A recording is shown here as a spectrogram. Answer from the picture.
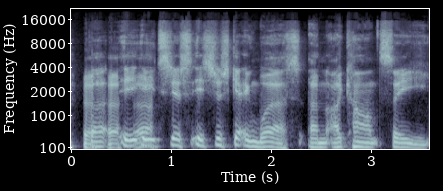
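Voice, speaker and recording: Speaking with an English accent at a moderate pace, a man shows ordinary pitch variation on a very clean recording with a silent background. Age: 40s. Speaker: podcast co-host. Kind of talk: casual chat.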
